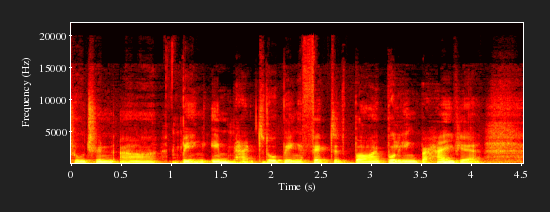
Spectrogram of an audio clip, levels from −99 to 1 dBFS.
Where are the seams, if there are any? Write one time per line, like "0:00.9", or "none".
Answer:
0:00.9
